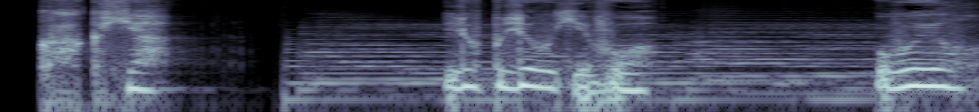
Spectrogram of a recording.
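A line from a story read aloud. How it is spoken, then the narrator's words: Broken whisper. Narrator (Russian): прошептала она прерывающимся голосом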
